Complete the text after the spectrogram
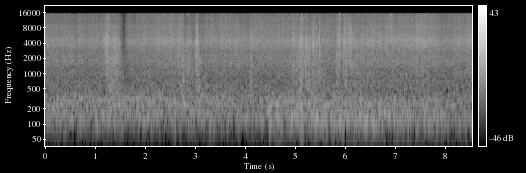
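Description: Heavy rain drums steadily on a car windscreen.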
